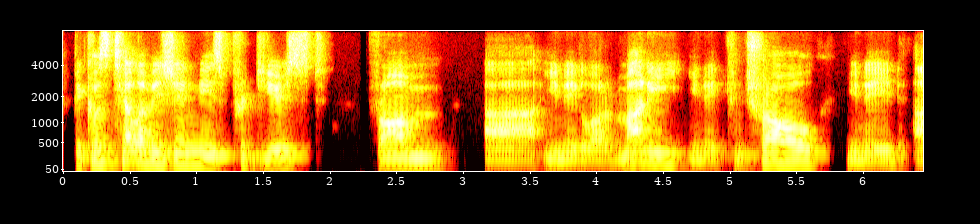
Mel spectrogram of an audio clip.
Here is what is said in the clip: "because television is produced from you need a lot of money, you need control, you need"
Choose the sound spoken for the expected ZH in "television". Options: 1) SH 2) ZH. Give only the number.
2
